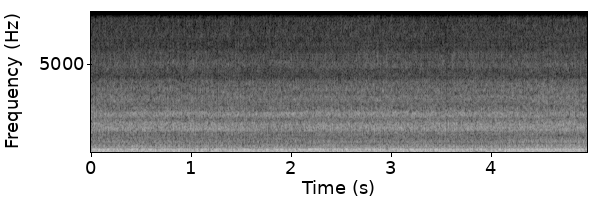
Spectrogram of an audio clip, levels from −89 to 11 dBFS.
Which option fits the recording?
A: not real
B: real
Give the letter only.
A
